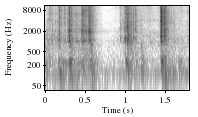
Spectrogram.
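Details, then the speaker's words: Traxxas T-Maxx nitro RC truck transmission during teardown, gears rolled by hand: short bursts of gritty, crunchy clicks instead of smooth turning; rough gearbox, cause not yet found. "It's a crunchy bastard."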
